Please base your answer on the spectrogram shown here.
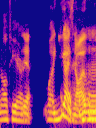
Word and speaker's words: Altieri: It was directed by Kevin Altieri and Altieri. Yeah, thank you. You got to say it like you're Italian, Altieri.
